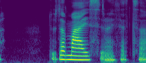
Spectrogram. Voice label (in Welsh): "maes" Welsh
